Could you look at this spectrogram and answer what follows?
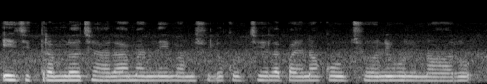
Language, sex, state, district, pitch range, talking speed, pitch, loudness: Telugu, female, Telangana, Hyderabad, 185-195 Hz, 100 wpm, 190 Hz, -18 LUFS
